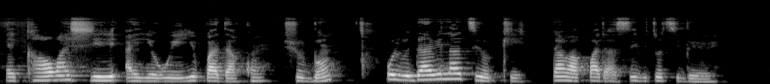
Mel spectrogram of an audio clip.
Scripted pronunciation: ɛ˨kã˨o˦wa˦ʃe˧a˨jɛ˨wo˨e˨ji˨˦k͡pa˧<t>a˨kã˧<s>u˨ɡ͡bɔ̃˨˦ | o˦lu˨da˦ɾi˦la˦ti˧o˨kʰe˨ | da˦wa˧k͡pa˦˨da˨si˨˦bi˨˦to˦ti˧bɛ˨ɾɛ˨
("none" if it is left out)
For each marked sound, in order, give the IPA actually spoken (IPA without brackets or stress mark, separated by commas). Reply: d, ʃ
